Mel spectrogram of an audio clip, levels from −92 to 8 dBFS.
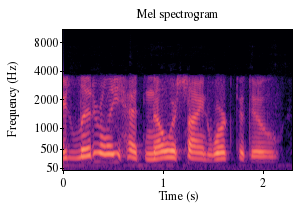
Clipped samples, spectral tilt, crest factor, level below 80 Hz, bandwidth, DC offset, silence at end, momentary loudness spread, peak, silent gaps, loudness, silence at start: under 0.1%; -7 dB/octave; 14 dB; -64 dBFS; 3.8 kHz; under 0.1%; 0.15 s; 6 LU; -6 dBFS; none; -21 LUFS; 0 s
